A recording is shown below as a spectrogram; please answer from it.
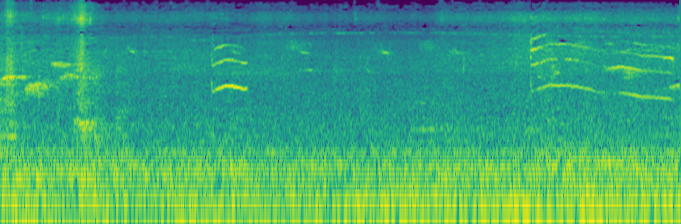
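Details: Cats and kittens in daily home activities, with faint thin mewing cries, a short one near the middle and a few overlapping high calls toward the end, set against steady low rumble and occasional clicks.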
